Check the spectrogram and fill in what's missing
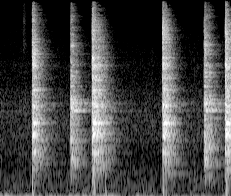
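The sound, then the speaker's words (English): Loud metallic clanks as a farmer strikes a gate to call sheep down, six sharp bright hits in an irregular rhythm, each ringing briefly before fading, with no voices. “So however far away the sheep are, as long as they can hear me clankling on the gate, they'll present themselves and they'll come down at a good trot.”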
